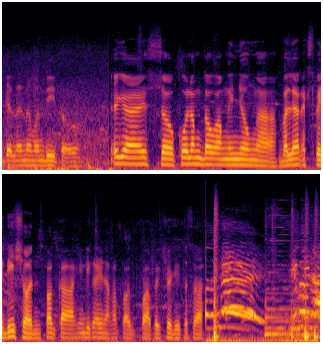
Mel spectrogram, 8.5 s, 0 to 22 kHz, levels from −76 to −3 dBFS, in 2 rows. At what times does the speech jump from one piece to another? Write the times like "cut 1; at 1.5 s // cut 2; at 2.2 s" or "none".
cut 1; at 1.4 s // cut 2; at 7.0 s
